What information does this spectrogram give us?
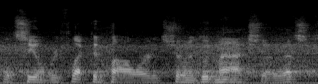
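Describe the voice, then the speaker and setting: His voice sits on the lower side with little pitch movement, and he moves along fairly quickly. It's a casual, unscripted hands-on look at radio equipment, full of hesitant thinking aloud, over a clearly noisy background.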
